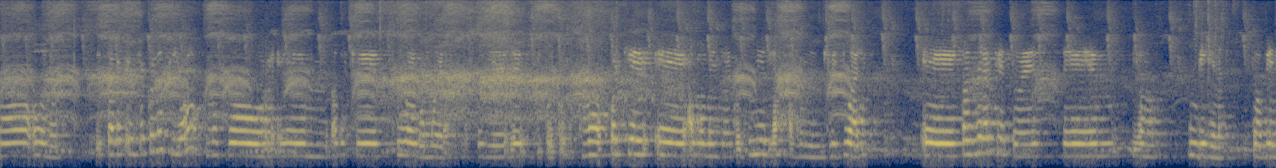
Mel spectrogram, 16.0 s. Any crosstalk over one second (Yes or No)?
No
